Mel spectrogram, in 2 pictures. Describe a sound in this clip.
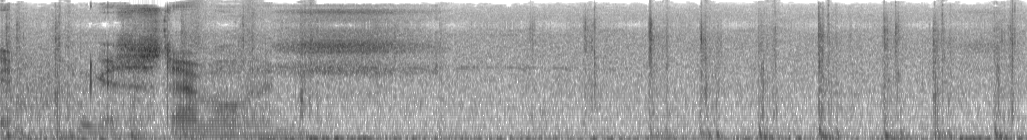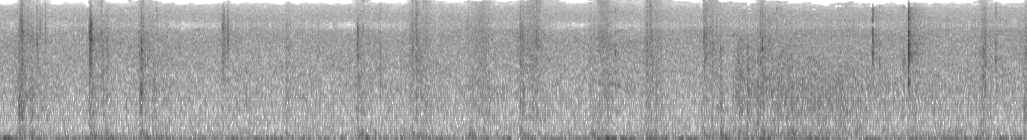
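Footsteps crunch quickly over snowy ground.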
